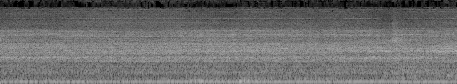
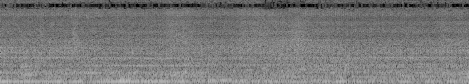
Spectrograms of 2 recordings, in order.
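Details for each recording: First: Honda at idle: constant dry, gritty whirring hiss over the engine from the accessory belt area; worn water pump bearing and auto belt tensioner bearing. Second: Honda Civic at idle after replacing the water pump whose bearing was making noise, with fans running to settle the coolant: steady, even idle with a smooth low hum and faint hiss, no whir or bearing rumble left.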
